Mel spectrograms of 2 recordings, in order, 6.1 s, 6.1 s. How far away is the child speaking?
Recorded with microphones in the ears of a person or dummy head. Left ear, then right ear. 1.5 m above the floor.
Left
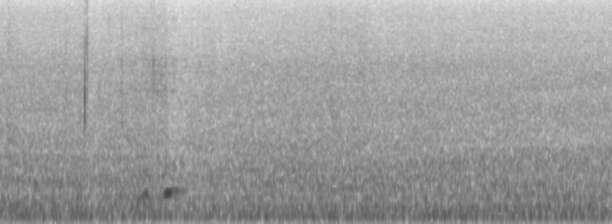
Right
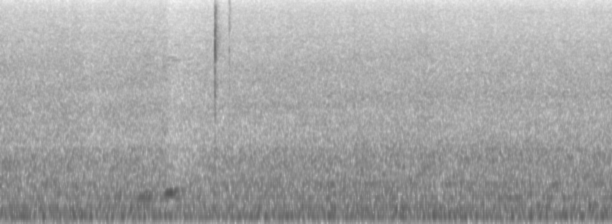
About 1.7 m.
